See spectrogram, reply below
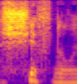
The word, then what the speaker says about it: Shifnal: Shifnal is that's pronounced.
